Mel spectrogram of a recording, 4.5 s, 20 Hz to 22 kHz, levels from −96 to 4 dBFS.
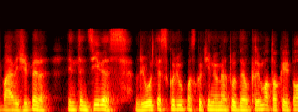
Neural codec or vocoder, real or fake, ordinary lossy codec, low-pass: codec, 16 kHz, about 1 kbps, DyCAST, with the encoder's durations; fake; AAC, 64 kbps; 7.2 kHz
